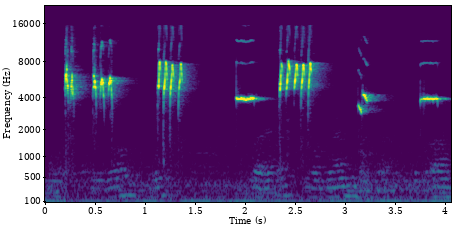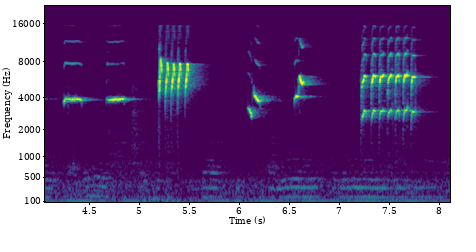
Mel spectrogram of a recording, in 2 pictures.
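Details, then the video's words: Gacor kolibri ninja sunbird singing, 'isian roll tembak' style, phone recording meant to prompt young birds to sing: sharp whistled notes, downslurred chips and short buzzy trills, roughly a dozen phrases in eight seconds, steady low hum behind. "KOLIBRI NINJA GACOR FULL ISIAN ROLL TEMBAK, COCOK UNTUK PANCINGAN KONIN BAHAN BIAR BUNYI"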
